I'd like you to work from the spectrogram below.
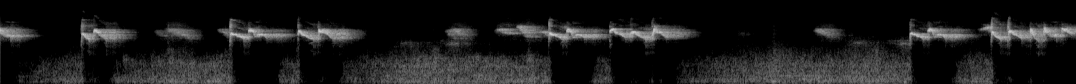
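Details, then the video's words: Caged white-eye in song while being pushed on form: short high twittering phrases start and stop throughout, with gaps of low murmuring noise between bursts. "Mata Puteh - Raja V2 Pushing him on form buka sing"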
